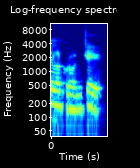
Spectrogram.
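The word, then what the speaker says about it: Lagrange: ada interpolasi Newton dan interpolasi Lebron C bacanya Lebron c jadi interpolasi polinomial ini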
